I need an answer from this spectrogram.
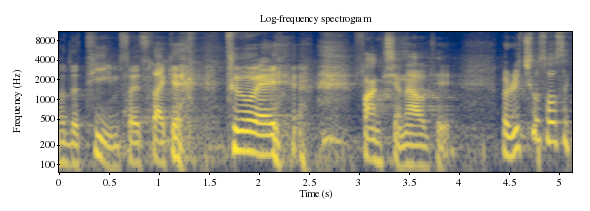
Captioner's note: laugh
